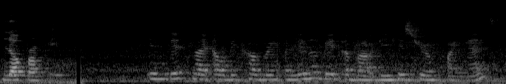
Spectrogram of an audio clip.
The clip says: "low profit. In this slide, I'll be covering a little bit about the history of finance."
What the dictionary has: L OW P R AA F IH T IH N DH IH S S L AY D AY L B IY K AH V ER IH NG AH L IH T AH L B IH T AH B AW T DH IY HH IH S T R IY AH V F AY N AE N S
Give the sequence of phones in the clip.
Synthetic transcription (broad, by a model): L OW P R AA F IH T IH N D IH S S L AY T AY L B IY K AH V ER IH NG AH L IH T AH L B IH T AH B AW T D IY HH IH S T R IY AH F AY N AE N S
